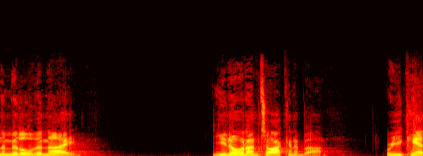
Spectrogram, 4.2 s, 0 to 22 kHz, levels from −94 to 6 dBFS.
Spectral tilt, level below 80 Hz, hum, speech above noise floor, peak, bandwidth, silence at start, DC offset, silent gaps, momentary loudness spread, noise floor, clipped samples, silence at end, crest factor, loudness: -5.5 dB/octave; -62 dBFS; none; 62 dB; -2 dBFS; 13.5 kHz; 0 s; under 0.1%; none; 19 LU; -82 dBFS; under 0.1%; 0 s; 20 dB; -20 LUFS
